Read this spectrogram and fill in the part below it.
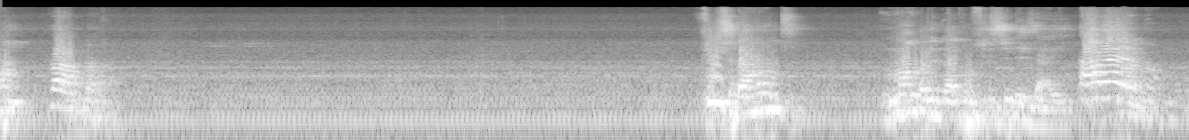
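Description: A man speaks with animation into a headset microphone, pausing between phrases.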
